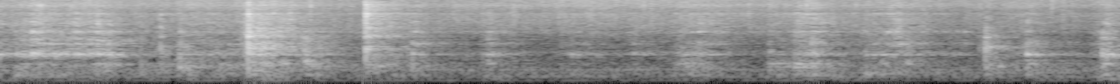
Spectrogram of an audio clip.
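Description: Cashews and potato pieces for sabudana khichdi are stirred in a pan, with light sizzling and a few sharp scrapes and clinks of the spoon against the metal.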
